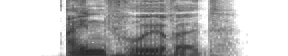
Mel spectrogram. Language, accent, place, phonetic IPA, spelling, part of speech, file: German, Germany, Berlin, [ˈaɪ̯nˌfʁøːʁət], einfröret, verb, De-einfröret.ogg
- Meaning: second-person plural dependent subjunctive II of einfrieren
